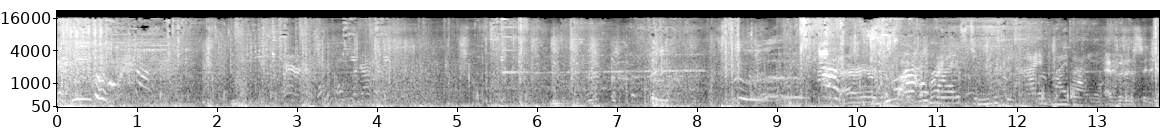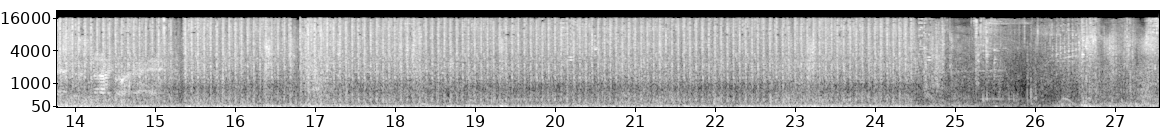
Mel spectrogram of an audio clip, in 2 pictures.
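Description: A game's rapid energy gunfire blasts over and over.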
